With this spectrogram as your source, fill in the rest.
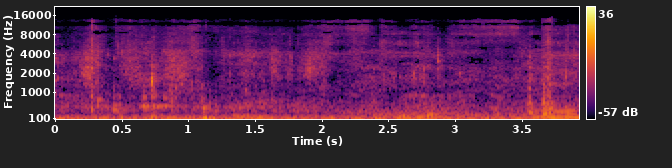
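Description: A brush scrapes through an animal's fur.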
